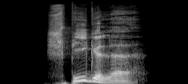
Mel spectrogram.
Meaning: inflection of spiegeln: 1. first-person singular present 2. first/third-person singular subjunctive I 3. singular imperative
- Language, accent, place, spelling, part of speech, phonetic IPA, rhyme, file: German, Germany, Berlin, spiegele, verb, [ˈʃpiːɡələ], -iːɡələ, De-spiegele.ogg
